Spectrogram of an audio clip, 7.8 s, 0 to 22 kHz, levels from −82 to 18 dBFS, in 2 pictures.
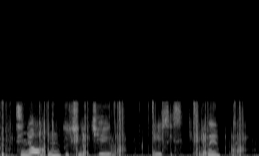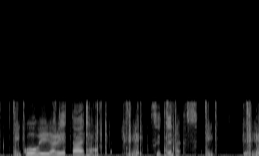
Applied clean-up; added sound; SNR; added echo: neural diffusion model UNIVERSE++.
